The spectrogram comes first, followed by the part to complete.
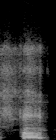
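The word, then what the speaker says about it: ف: Fa, pronounced from the edge of the upper front teeth and the wet part of the lower lip. So fa comes out when the edge of the top front teeth touches the inside of the bottom lip.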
